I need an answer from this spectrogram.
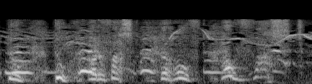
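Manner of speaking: high, loud panicked commands; frantic shout. Acted. Crew member holding down convulsing Els, frantic shout. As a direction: yell over the chaos. Chaotic struggle during convulsions.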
